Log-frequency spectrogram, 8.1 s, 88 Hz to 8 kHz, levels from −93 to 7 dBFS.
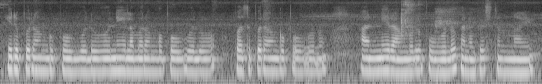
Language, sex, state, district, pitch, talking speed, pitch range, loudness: Telugu, female, Telangana, Hyderabad, 175 Hz, 95 wpm, 170-180 Hz, -15 LUFS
